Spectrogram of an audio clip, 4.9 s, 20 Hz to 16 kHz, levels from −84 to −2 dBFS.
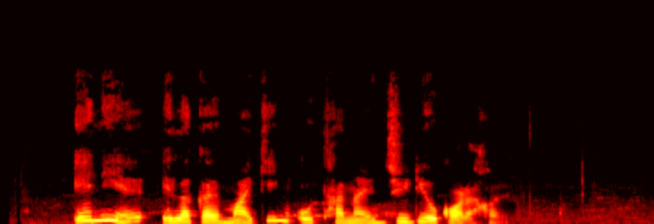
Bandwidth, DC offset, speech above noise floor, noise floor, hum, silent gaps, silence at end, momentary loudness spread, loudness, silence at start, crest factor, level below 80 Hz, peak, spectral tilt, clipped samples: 10 kHz; under 0.1%; 37 dB; -59 dBFS; none; none; 1.15 s; 8 LU; -23 LUFS; 0.55 s; 16 dB; -80 dBFS; -6 dBFS; -7 dB/octave; under 0.1%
